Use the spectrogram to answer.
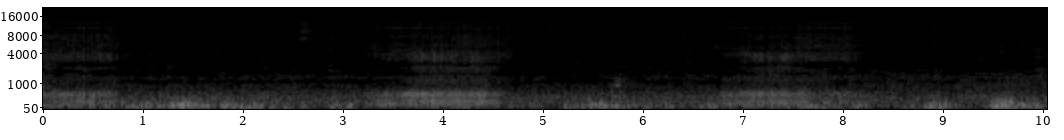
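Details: Two people snoring: loud, rough snores in slow repeated cycles of about three seconds, with a deep rattling low rumble.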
